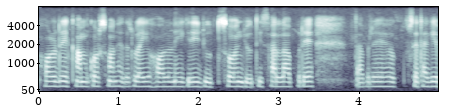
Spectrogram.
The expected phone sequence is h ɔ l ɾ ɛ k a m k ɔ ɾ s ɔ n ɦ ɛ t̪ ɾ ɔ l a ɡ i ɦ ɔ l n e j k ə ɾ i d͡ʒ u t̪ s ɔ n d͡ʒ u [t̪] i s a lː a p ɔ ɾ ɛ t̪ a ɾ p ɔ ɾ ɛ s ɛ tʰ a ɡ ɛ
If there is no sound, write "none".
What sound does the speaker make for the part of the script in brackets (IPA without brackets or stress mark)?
t̪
